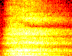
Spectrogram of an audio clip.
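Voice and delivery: long, soft exhale; weary breathy sigh; frustrated sigh. Real, not acted. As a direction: let out a wordless sigh of defeat. Frustrated hunting for map button.

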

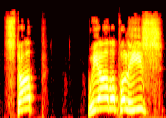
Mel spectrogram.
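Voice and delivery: very high, loud police shout; shouted order. A narrator's reading. Jones orders the fleeing boat to stop, shouting high. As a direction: yell across the water to halt them.

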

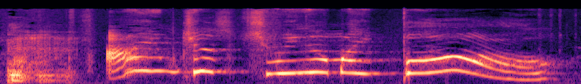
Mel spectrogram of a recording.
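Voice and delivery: high, slow put-on voice; bad imitation of Indy. Clone pretends to be Indy chewing a ball, in a false high voice. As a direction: stretch it out high, badly faking another voice. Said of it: "that doesn't sound like Indy at all".

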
